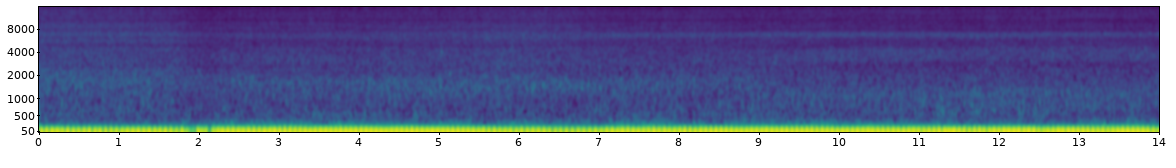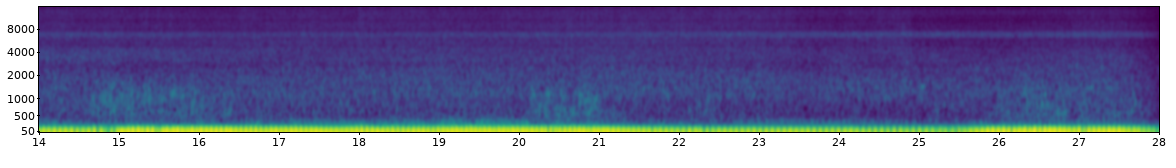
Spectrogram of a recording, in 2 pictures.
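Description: Small boat's motor running steadily with a low, even drone.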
